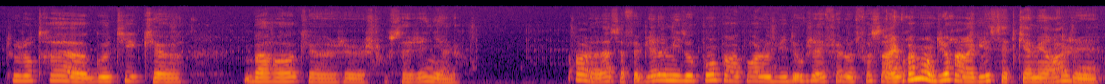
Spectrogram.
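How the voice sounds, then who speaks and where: A woman's voice: mid-range voice, darkish tone. A woman chatting casually as a beauty vlogger, enthusiastic and full of fillers. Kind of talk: casual product showcase.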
